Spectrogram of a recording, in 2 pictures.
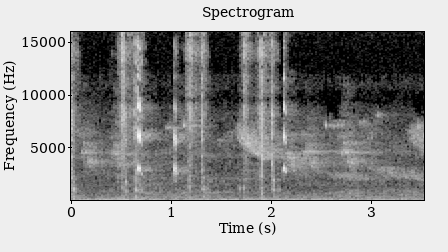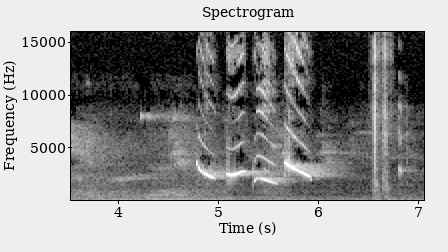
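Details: Captive-bred, ringed green-winged saltator of the trem bala line from Minas Gerais, singing a lot after its moult: a loud phrase of four slurred whistles, falling and rising, near the end, after soft scattered ticks and low background hum.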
